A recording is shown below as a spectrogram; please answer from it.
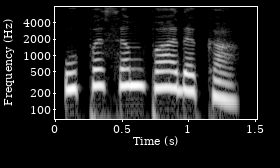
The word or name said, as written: ಉಪಸಂಪಾದಕ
